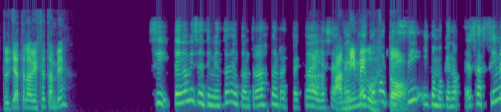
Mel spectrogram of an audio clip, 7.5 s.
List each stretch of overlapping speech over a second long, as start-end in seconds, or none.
4.6-6.2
